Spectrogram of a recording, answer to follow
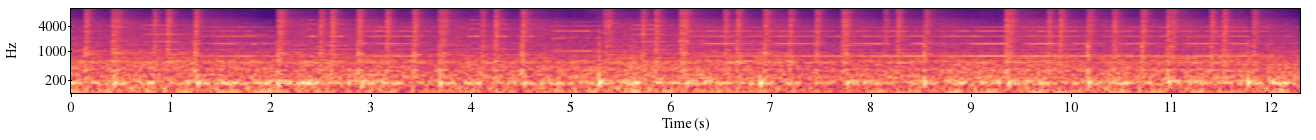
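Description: Snare drum beaten in a rapid, continuous stream of strokes under sustained held choral chords.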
